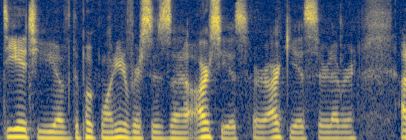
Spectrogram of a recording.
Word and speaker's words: Arceus: up and apparently sorry she was originally osseous but then because it sounds like a naughty word they officially changed it to Arceus the pronunciation o arse I didn't even think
